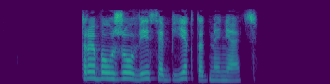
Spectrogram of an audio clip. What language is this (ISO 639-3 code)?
bel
